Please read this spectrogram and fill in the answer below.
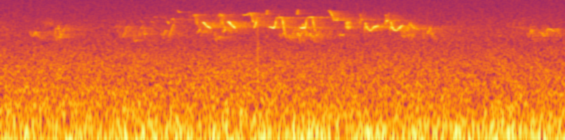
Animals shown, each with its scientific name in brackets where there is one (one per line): Red-eyed Vireo (Vireo olivaceus)
Indigo Bunting (Passerina cyanea)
